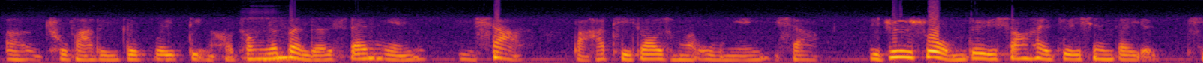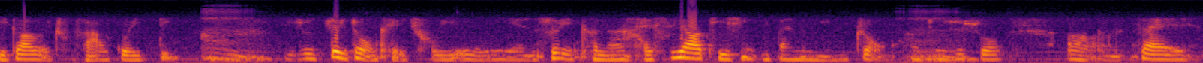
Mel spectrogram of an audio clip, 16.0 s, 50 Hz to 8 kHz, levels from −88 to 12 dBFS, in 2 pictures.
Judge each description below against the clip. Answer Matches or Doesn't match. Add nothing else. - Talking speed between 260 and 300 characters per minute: Matches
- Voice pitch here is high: Doesn't match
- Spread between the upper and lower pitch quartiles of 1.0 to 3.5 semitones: Matches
